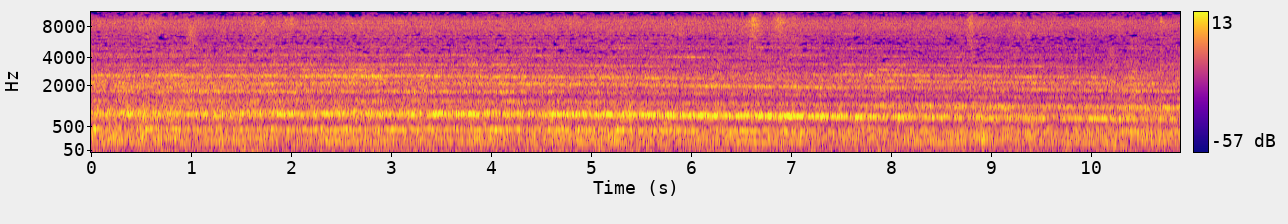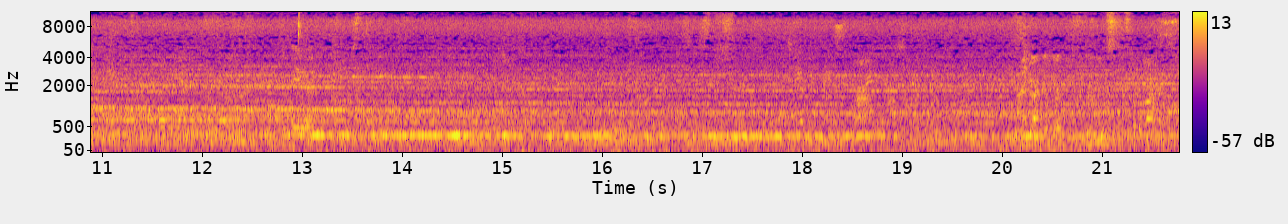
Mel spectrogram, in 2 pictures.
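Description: Dhaka Metro Rail train running, heard from inside the carriage: a steady rumble of running noise with a motor whine whose pitch slowly falls through the middle, and a lower hum that grows stronger near the end.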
